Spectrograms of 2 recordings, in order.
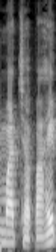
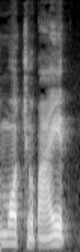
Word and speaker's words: Majapahit: ke persoalan nomor dua yang benar Majapahit atau Mojopahit nah yang mengatakan yang benar Mojopahit itu mungkin mereka belajar sejarah itu berdasarkan cerita ketoprak ya kalau di panggung ketoprak memang pengucapannya itu mojoahit misalnya penyebutan seperti ini ya warongkonoto ing projomjoahit nenggih rekyonoatih gajah modo penyebutannya seperti itu nah tapi perlu diingat ketoprak itu pentasnya menggunakan bahasa Jawa baru sedangkan Majapahit adalah kerajaan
